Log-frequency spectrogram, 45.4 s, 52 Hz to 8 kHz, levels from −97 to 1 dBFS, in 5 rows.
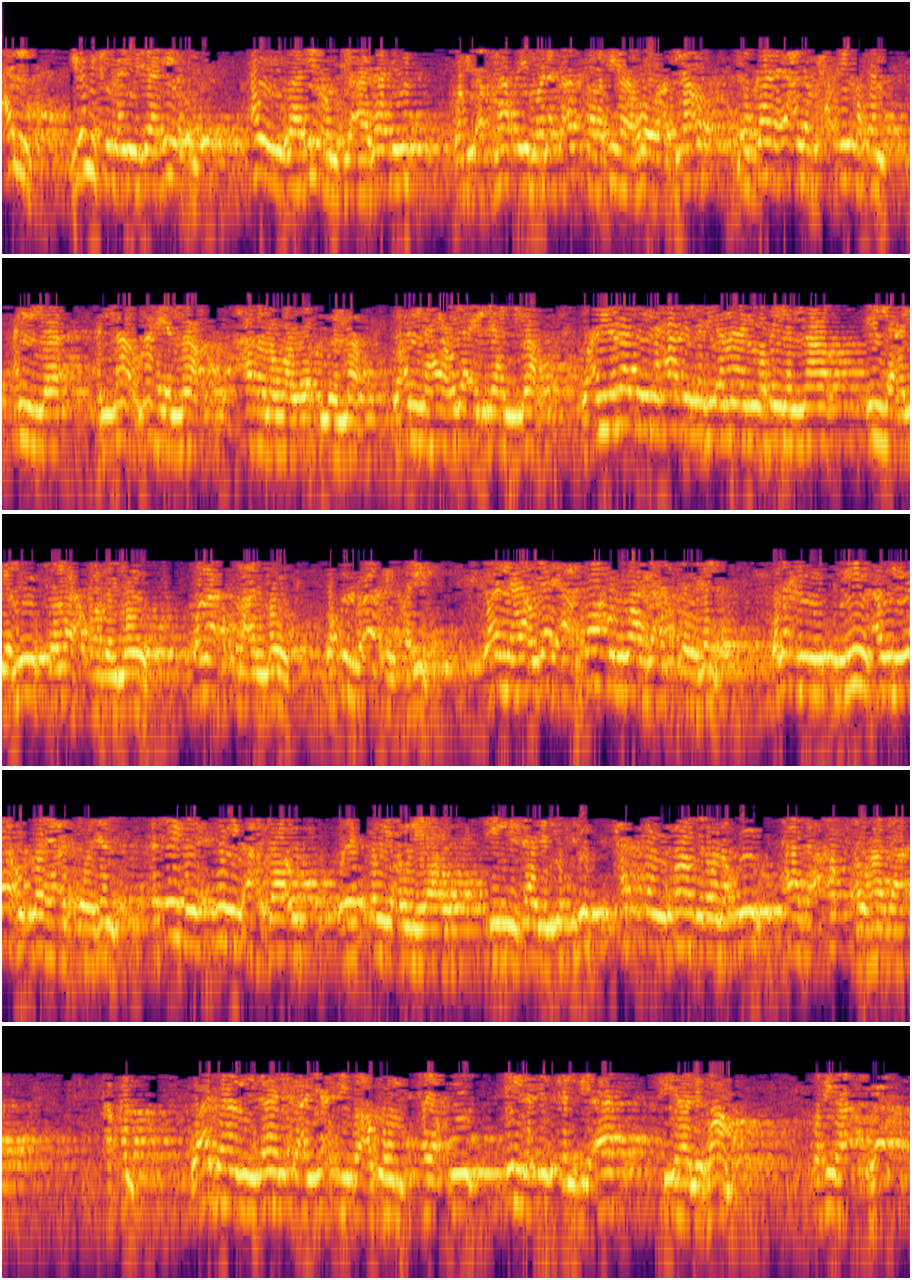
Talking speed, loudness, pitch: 125 wpm, -9 LUFS, 215 Hz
